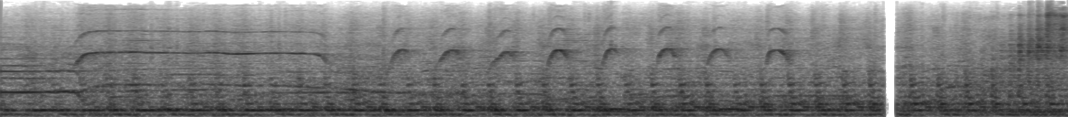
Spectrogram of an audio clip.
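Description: Loud electronic dance music over a club sound system, mixed from vinyl turntables, with a steady bass beat. A held high synth tone gives way to a string of short rising-and-falling synth notes, about two or three a second. Near the end the sound cuts out for a split second, then a rush of high hiss comes in.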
